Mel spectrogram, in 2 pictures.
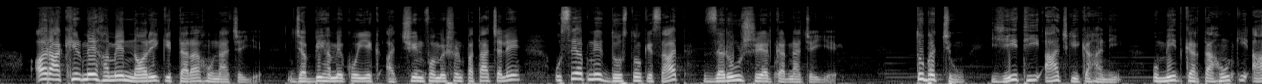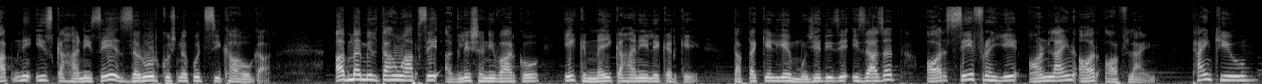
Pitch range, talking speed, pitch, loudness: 140-190 Hz, 180 wpm, 160 Hz, -18 LUFS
